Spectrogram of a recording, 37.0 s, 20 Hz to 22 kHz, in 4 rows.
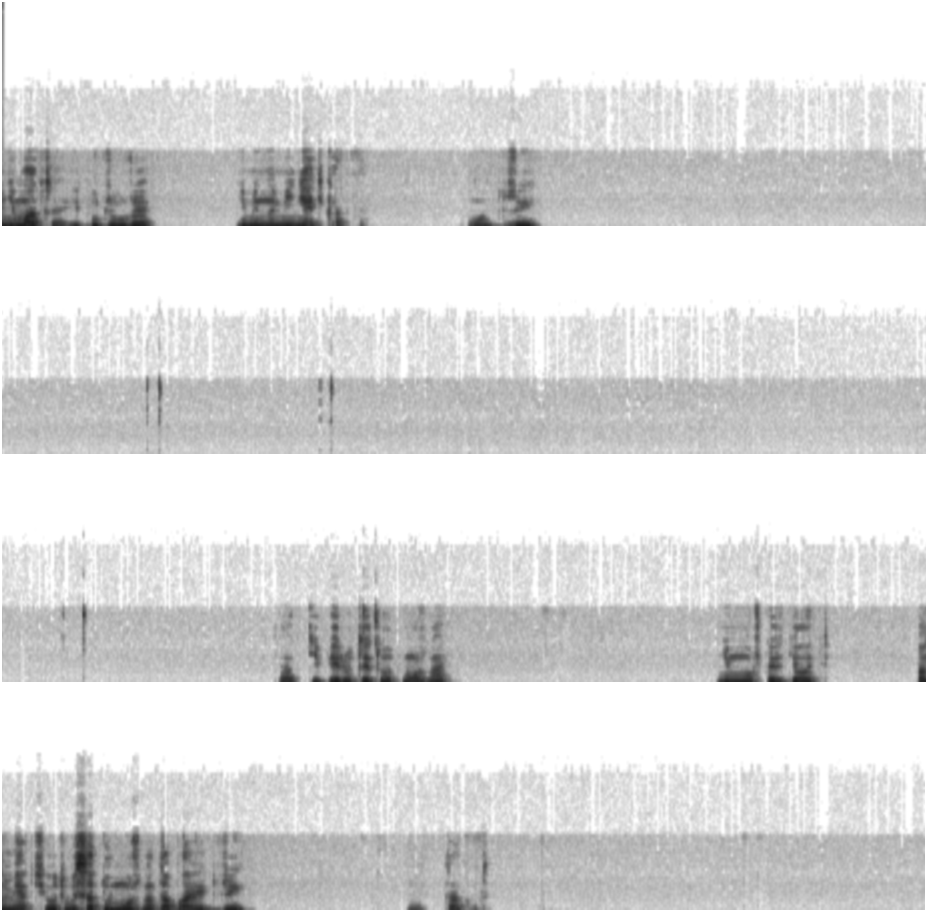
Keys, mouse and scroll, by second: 0.9 space, 3.3 space, 4.6 g, 12.5 click, 22.2 click, 22.9 r, 27.7 click, 29.5 g, 32.8 click, 33.2 g.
